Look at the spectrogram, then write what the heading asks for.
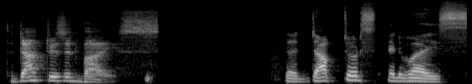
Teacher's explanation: accent is on the final syllable it's never on the first syllable ever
